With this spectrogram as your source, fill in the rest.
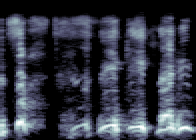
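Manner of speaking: chuckling through the words; laughing while talking. Real, not acted. Joking to the audience about a passive aggressive person in Cairo, laughing. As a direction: laugh as you tell the joke.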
